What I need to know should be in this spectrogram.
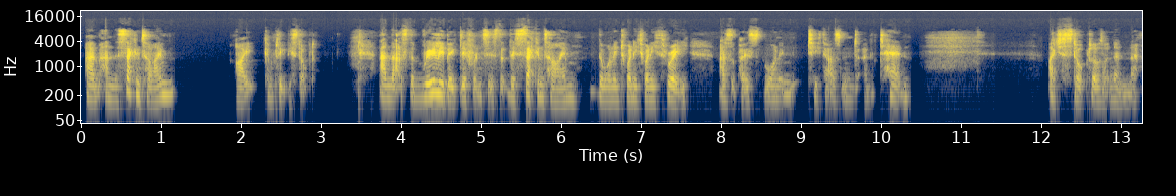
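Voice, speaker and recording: A middle-aged woman, a singing teacher, talking candidly at home in a relaxed, unscripted vlog, pausing and restarting as she reflects. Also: fairly low pitch, breathy edge. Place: at home, wrapped in a blanket. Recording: dull, lo-fi sound.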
